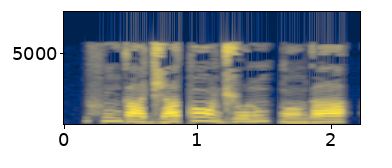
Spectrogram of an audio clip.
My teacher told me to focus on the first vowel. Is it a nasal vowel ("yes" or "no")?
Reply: yes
